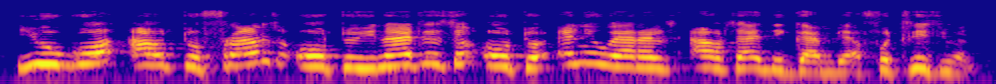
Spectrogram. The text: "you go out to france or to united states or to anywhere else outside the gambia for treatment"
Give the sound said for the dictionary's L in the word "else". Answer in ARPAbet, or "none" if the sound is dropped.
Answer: L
